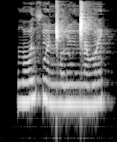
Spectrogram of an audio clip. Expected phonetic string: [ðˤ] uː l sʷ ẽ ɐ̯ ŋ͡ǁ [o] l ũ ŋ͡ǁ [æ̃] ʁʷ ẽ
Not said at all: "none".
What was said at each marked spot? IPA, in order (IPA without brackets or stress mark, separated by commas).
ðˤ, o, æ̃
